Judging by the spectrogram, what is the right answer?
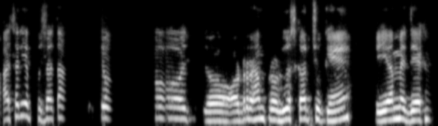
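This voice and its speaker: A male student asking a question in an online class over a bad connection that keeps cutting out, speaking haltingly and checking that he can be heard. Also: sits high, fairly even intonation, darkish tone, no room sound, lo-fi sound. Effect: choppy, breaking-up online call audio.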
